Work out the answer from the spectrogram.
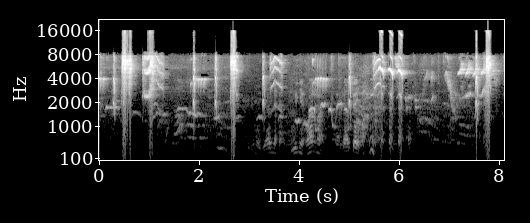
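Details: A siri-siri sings, recorded for training songbirds: irregular high chirps, squeaky notes and brief chattering phrases separated by short pauses, with varied twittering in between.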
